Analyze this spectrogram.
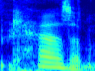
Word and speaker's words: chasm: or some people called chasm but it's it's chasm it's a you know divide like a gran grand canyon like a you know big hole on the ground some people mispronounce all kinds of words but it's chasm like aluminium well that's the see that's a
